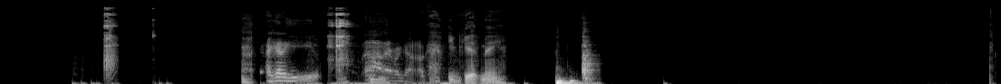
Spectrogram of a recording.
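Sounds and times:
speech: 2.6 - 5.2
beer glasses clinking together in a toast: 3.2 - 3.7.

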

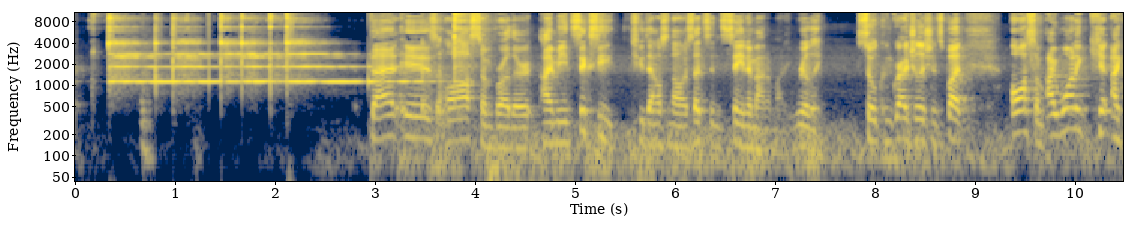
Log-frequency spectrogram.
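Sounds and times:
victory handheld bell rung rapidly: 0.1 - 4.1
speech: 3.0 - 10.4.

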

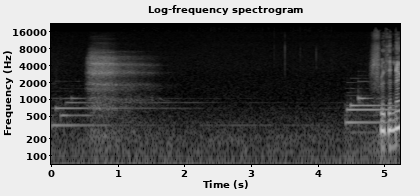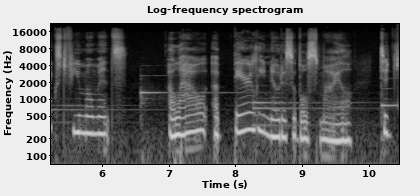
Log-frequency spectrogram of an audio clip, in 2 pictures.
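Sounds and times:
deep breath in and out during a morning meditation: 0.6 - 1.8
speech: 4.8 - 10.4.

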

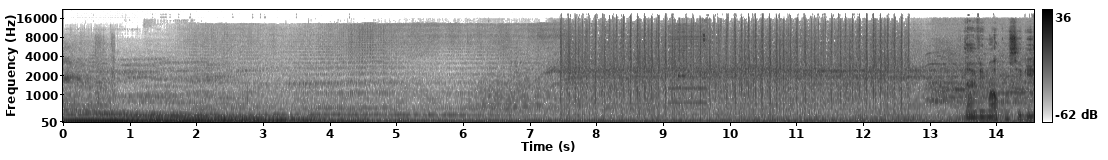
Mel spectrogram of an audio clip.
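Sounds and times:
low rumbling background: 0.0 - 14.5
rapid volley of gunfire: 7.4 - 14.5
speech: 13.7 - 14.5.

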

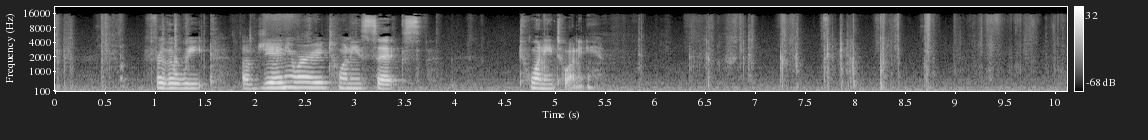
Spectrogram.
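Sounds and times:
tarot cards being shuffled: 0.0 - 2.7, 5.6 - 10.1
speech: 1.0 - 3.7, 4.7 - 5.5.

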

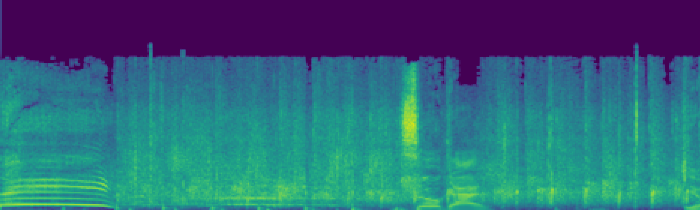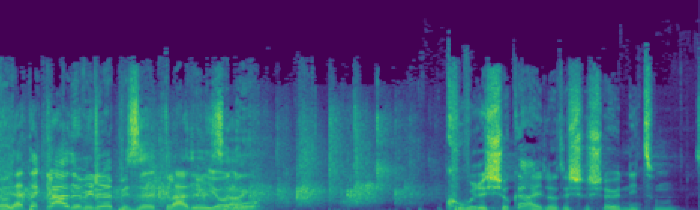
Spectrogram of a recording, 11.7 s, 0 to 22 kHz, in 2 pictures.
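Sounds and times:
loud shout dropping in pitch: 0.0 - 2.9
crowd cheering and whooping: 0.0 - 3.6
crowd applauding: 0.0 - 9.5
speech: 3.5 - 4.2, 5.7 - 8.1, 9.6 - 11.6.

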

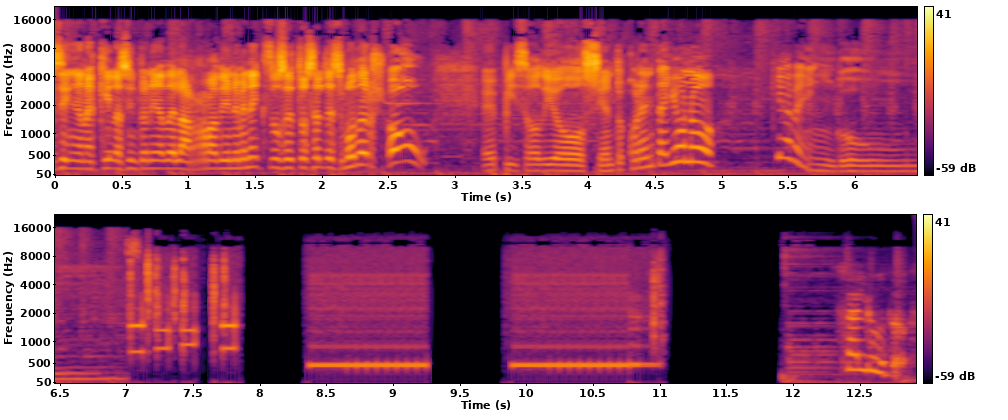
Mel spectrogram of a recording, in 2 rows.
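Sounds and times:
speech: 0.0 - 6.8, 12.4 - 12.9
telephone ringing tones of a call to a radio station's phone line: 8.4 - 11.0.

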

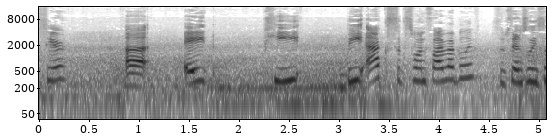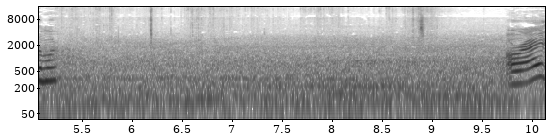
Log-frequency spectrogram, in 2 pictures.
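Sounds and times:
heavy road traffic roar: 0.0 - 10.1
vehicles passing: 0.0 - 10.1
speech: 0.1 - 5.5, 9.8 - 10.1.

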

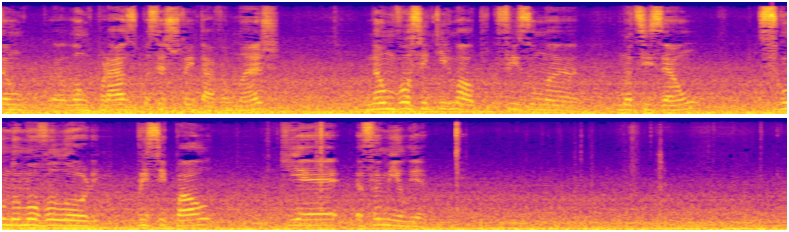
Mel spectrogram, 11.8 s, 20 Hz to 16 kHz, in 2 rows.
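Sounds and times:
speech: 0.0 - 9.2
car travelling along a motorway with road and engine noise: 0.0 - 11.7.

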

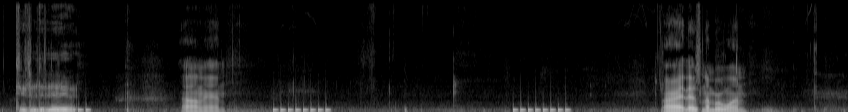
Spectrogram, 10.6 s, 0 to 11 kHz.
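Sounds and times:
speech: 0.2 - 1.2, 2.3 - 2.9, 8.3 - 9.4
outgoing phone call ringing tone: 3.4 - 4.2, 6.4 - 7.2.

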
